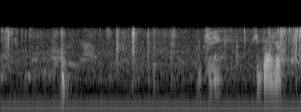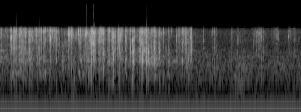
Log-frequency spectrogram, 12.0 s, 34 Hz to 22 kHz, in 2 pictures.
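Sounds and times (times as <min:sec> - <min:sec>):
foil wrapper crinkling: 0:05.2 - 0:10.4.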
